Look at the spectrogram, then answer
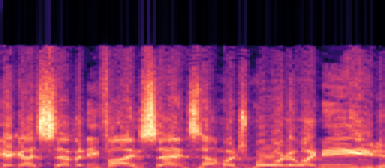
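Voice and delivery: high-pitched, eager simpleton; goofy childlike prank-call voice; idiot character voice. Acted. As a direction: ask like a hammed-up clueless innocent. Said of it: "how I came up with that character".

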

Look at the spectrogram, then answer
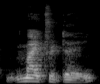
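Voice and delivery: "maitre d'" as an English MAY-truh DEE; slow, low, anglicised "maitre d'"; plain English pronunciation. Shown as a demonstration. Friend corrects the storyteller's word, slow English "maitre d'". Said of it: "the maître d'".

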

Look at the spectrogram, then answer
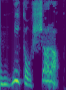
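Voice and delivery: high-pitched scolding; exasperated sister. A narrator's reading. Sister silences her babbling brother, exasperated. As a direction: cut him off, voice leaping on "shut up".

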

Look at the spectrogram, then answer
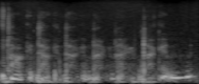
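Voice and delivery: mock whisper of endless talking. Friend mimicking the guys' chatter, in a whisper. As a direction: breathe the words out in a hushed drone.

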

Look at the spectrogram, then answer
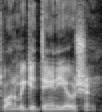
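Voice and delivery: ordinary talk

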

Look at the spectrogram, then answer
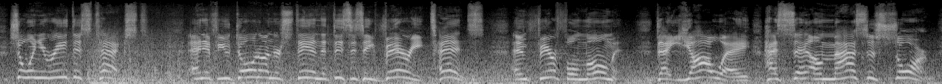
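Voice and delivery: high, loud, driving preaching; impassioned pulpit shout; preaching at full force. Real, not acted.

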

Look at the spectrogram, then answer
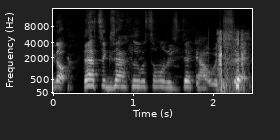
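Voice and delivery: high-pitched insistent refusal; mock suspicion.

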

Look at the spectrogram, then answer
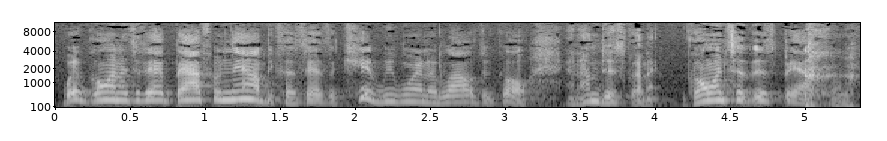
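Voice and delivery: lightly voiced proud older women; determined ladies quoted. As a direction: claim the bathroom at last.

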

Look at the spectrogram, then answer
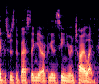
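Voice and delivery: low, hurried, deflated delivery; deflated retort. Retold or imitated. Hurt wife answering her husband, low and deflated. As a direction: rush it out low, with no fight. What she really said, feeling horrible.

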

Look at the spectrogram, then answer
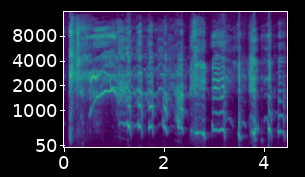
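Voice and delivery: real helpless shriek of laughter; huge laugh. Real, not acted. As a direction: burst into a howling laugh. Bursts out laughing after joke.

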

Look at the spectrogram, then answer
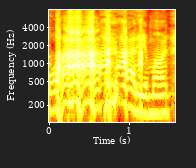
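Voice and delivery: slow, laughing high reply; laughing off the friend's crude question. Real, not acted. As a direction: let the laugh take over the words.

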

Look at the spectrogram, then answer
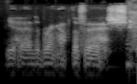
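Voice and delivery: low, slow grumble; grumbling complaint. Retold or imitated. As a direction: mutter it like a fed-up cohost. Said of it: "the whole episode can be like".

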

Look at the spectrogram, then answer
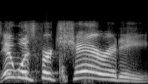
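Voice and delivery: high, slow, sheepish excuse; a high, slow guilty excuse; sheepish Bob Odenkirk. Retold or imitated. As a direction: squeak it out like a caught man pleading innocence. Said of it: "And Bob Odenkirk goes".

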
